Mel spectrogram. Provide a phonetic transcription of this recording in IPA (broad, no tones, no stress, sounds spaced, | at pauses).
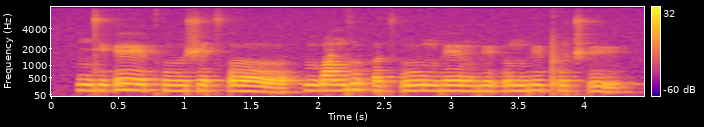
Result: n d y ʔ øː pʰ uː ʃ ø t͡sʼ oː | m b ɑ ŋ ɡ u h o t͡sʼ uː m b øː m b ʉ ʔ u m b ʉ pʼ u t͡ʃʼ ʉ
